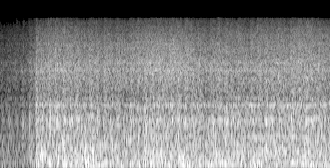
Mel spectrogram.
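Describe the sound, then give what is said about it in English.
A train thunders past on a track cutting through dense woodland, seen from a small platform crowded with spectators. A heavy rushing roar starts abruptly after half a second and stays loud and steady, with a faint rhythmic clatter. “But they're rewarded with little more than a fleeting glimpse of the train as it thunders past. The track cuts through dense woodland.”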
